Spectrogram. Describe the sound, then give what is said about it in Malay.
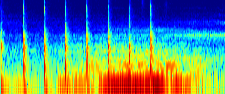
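A series of seven sharp knocks on a hotel room door, evenly spaced, with a low steady hum underneath and no voices. “Siapa yang main ketuk-ketuk pintu bilik hotel saya?”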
